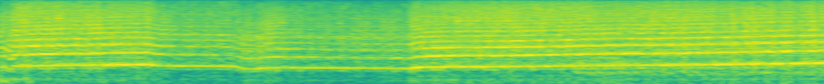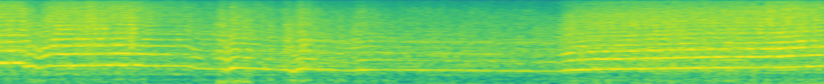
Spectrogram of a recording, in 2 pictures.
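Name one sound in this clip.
A racing car engine whines loudly, its pitch rising and dropping with each gear change.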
